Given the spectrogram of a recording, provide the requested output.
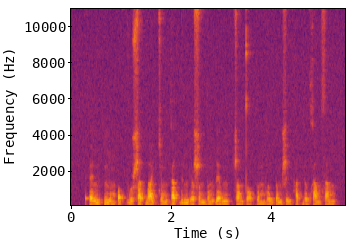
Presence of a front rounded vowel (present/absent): absent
